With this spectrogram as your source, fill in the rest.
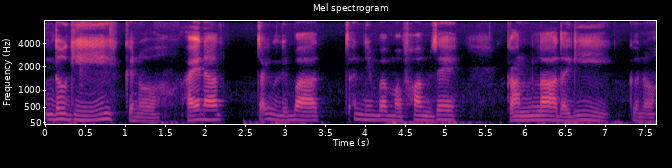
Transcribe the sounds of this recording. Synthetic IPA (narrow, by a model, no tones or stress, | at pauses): d̪uɡikɯnɔajna | t͡ʃak̚liba | t͡ʃanimbamapʰamzɛ | kanlad̪aɡikɯnɔ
